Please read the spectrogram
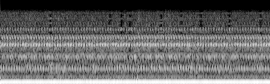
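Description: A steady low electrical hum, mains hum, over quiet room tone, with no other sound standing out.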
